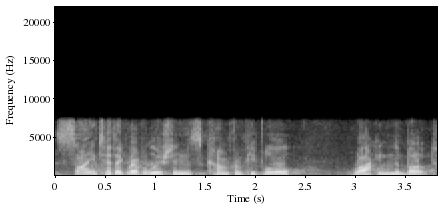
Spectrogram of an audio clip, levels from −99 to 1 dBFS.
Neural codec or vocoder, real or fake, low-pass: codec, 16 kHz in and 24 kHz out, 2.2 kbps, FireRedTTS-2 codec; fake; 7.2 kHz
